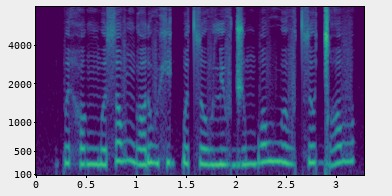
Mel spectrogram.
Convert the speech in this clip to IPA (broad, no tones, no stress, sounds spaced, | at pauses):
p ɘ h ɔ ŋ͡m ʊ s ɒ v ŋ ɡ ɒ ɾ u v xʲ ɛ k͡p ʊ t͡s o v lʲ u v d͡ʒ u m b ɔ v w ʊ v t͡s ʊ ɡ͡ǀ ɒ v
